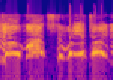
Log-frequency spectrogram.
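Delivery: very high, loud squawk; alarmed yell. Retold or imitated. Visitor confronts a groping monster, yelling high and loud. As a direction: shriek your protest in comic outrage. Acting out startled protest at grope.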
